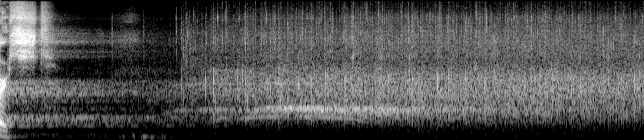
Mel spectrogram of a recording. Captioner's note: applause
